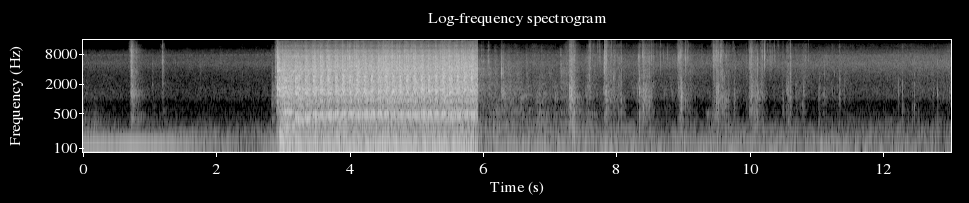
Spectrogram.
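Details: Snowcat turbo diesel first start after bleeding the fuel system. Starter cranks steadily about three seconds but never fires. No-start because the fuel pump fuse was missing.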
